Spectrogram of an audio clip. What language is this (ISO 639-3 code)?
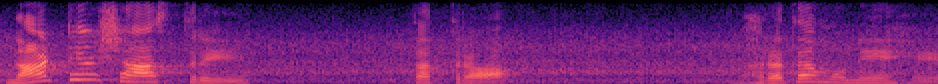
san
